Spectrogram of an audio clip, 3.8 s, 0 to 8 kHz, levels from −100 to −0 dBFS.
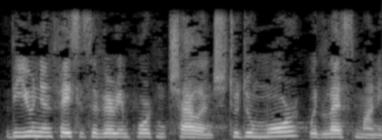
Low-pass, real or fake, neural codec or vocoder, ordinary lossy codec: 7.2 kHz; real; none; none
